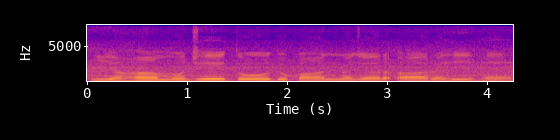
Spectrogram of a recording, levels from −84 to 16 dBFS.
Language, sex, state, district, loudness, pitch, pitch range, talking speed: Hindi, male, Madhya Pradesh, Katni, -15 LUFS, 125 Hz, 115-135 Hz, 110 wpm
